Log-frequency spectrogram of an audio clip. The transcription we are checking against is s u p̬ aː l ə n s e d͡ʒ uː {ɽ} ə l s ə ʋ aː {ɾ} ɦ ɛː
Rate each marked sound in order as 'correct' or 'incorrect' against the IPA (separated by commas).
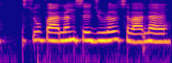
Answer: correct, incorrect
